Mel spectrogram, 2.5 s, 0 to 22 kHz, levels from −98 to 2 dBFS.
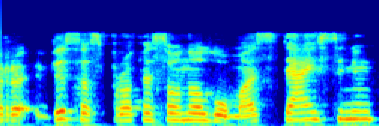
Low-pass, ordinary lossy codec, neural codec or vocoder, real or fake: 7.2 kHz; AAC, 48 kbps; none; real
